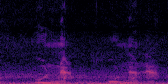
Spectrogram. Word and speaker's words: huna: Huna. Yeah. Sasa unakuwaje mwanaume na huma sasampa? You keep on going to huma.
